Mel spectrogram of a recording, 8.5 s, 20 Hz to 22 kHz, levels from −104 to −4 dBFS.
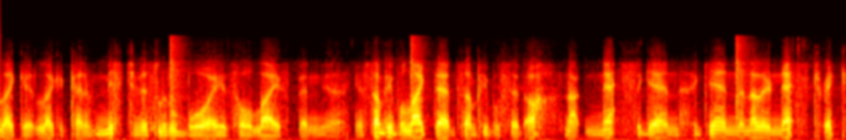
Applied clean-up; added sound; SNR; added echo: none; Clapping; 15 dB; none.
